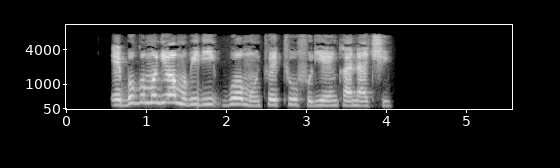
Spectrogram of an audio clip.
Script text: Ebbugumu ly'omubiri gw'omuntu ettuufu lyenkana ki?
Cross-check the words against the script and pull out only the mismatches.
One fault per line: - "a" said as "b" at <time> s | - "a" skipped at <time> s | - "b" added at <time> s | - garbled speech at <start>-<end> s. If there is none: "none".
none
